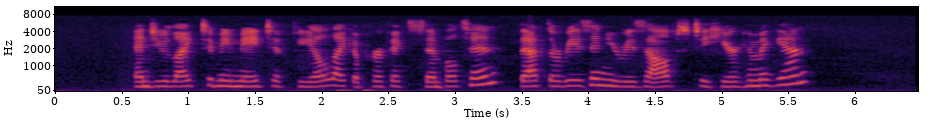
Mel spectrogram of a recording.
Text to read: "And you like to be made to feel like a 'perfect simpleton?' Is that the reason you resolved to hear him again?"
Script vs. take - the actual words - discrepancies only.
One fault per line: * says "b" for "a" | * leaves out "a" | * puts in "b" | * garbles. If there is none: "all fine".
* leaves out "Is"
